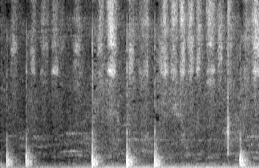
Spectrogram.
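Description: Chalk or marker writing on a board during a Bengali spelling lesson, heard as a series of short scratchy strokes spaced irregularly over a steady low hum, with no speech.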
